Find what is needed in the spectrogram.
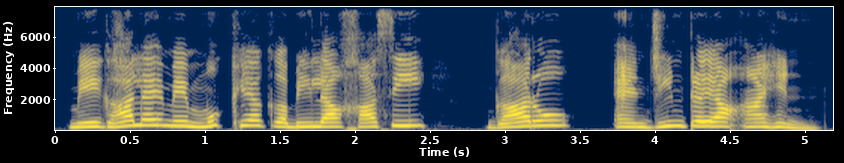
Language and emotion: Sindhi, neutral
